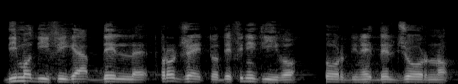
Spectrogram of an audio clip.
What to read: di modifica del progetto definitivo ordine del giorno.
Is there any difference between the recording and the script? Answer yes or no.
no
